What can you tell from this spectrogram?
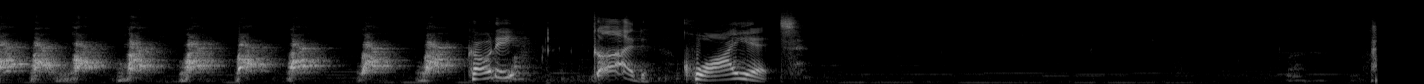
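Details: Seven-year-old female Coton de Tulear, reactive to unfamiliar dogs and to hallway noise and door knocking in a high-rise condo, barking before behavior modification: about a dozen sharp barks in a run, rising into higher yelping barks, then quiet with faint background sounds.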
